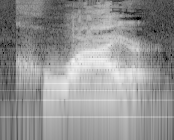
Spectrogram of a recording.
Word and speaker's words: choir: question, quiet, queen, qualify, quit, Quebec, quilt, and also in the CH word, choir.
